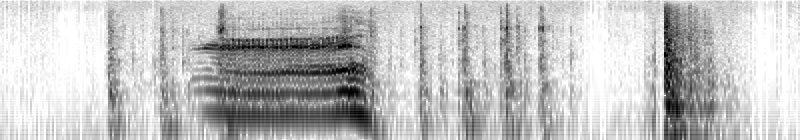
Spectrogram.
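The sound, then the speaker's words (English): A locked car door is forced open with a sustained metallic groaning creak, several rattling knocks and thuds, then a loud hard bang near the end, fairly loud. “So he decided to try to force the door open.”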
